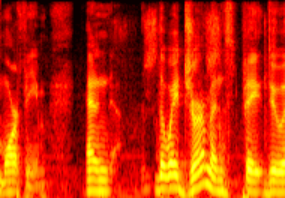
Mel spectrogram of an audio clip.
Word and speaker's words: morpheme: Are No, you no, saying morphine or morph? No, morpheme. Theme. Okay, Not F. theme. I got It's you. morpheme. Morpheme. Morpheme, Okay, theme. not phine.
